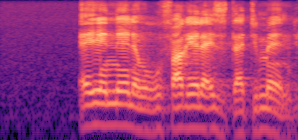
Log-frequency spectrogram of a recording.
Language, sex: Zulu, male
